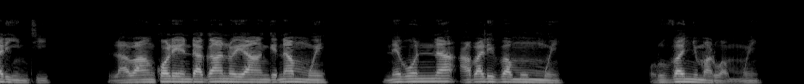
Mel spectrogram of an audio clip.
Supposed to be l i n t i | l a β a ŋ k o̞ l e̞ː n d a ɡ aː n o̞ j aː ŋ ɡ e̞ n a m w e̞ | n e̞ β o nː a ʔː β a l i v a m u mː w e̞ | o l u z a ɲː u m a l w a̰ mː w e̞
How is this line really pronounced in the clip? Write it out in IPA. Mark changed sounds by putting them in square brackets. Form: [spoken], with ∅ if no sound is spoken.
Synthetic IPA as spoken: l i n t i | l a β a ŋ k o̞ l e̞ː n d a ɡ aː n o̞ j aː ŋ ɡ e̞ n a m w e̞ | n e̞ β o nː a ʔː β a l i v a m u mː w e̞ | o l u [v] a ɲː u m a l w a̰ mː w e̞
